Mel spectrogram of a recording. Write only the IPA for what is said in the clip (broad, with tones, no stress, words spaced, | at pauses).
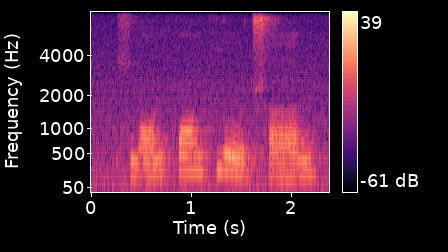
swɑ˨˦ŋfɑ˦ŋpʰjo˥˨ʊ̯ʈ͡ʂʰa˨˦n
